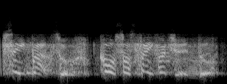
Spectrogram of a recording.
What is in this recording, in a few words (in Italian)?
player killed ally, mood med, speech it; War Thunder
